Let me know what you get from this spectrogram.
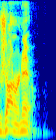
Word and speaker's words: Jean Reno: I think that there's issues with Onimusha because of the likeness of Gene Reno in Onimusha 3. – Okay. – And is that based on a real person? – Jean Reno? – Yeah. Oh, Jean Reno.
